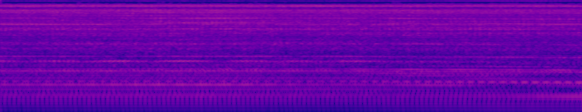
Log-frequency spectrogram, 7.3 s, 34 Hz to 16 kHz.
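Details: Blomberg RapidJET LWF194520QW 9kg 1400rpm washing machine during spin: steady low drone with an even rhythmic hum and no knocking; spinning quietly and normally (it knocks at other times when out of balance).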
